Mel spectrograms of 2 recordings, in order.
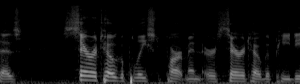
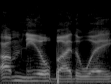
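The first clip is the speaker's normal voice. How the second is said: bad put-on vampire voice, slower; 4 dB louder than usual. Voicing a Nosferatu who introduces himself to the players: bad Nosferatu voice. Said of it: "says the Nosferatu. That's a bad one".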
